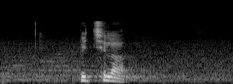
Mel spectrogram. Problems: none marked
